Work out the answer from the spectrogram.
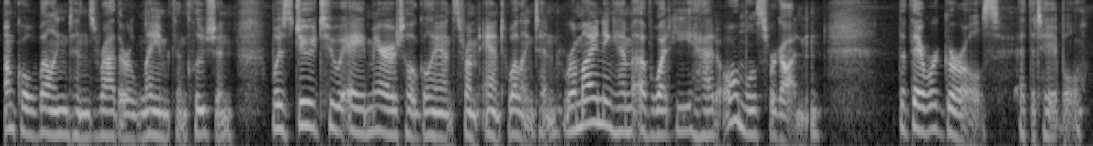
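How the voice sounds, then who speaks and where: A woman narrating a novel as a dramatic reading, with expressive, deliberate phrasing. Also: low voice, no room sound. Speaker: audiobook narrator.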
